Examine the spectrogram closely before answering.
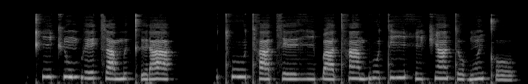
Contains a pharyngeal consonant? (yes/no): no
